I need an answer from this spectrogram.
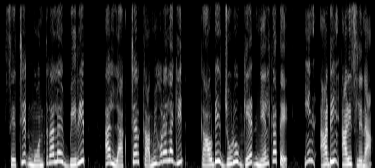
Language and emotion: Santali, angry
